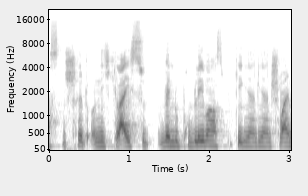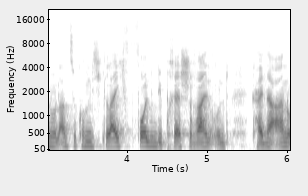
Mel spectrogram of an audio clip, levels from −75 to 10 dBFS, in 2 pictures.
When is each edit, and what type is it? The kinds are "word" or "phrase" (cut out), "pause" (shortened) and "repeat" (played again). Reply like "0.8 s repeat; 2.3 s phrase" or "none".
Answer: 1.3 s pause; 2.6 s repeat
